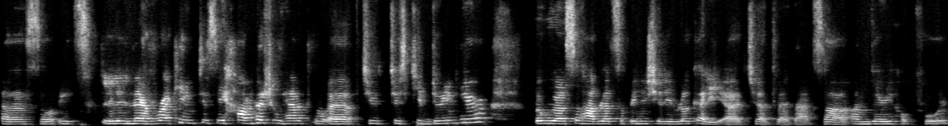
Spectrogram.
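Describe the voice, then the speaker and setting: Fairly quick and somewhat breathy, a woman with a French accent speaks at a fairly high pitch with fairly even intonation over a quiet background. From France. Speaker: city energy advisor. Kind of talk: webinar self-introduction. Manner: hesitant, many fillers.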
